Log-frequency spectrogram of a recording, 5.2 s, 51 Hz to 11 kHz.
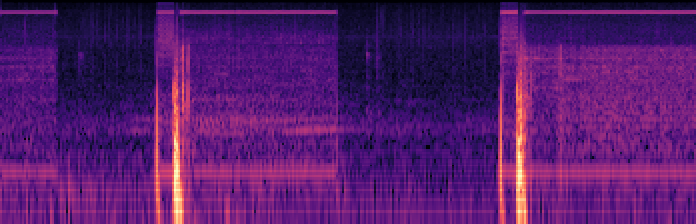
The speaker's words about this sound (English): I'll dial a 6 and then a 0.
